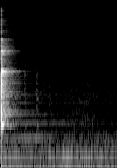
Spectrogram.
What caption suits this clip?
violin pizzicato vibrato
